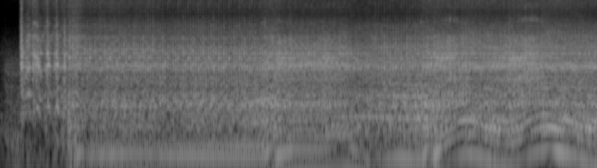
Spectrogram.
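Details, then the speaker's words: Mitsubishi Pajero turbo diesel after replacing vacuum hoses to fix power loss: cranks and catches cleanly, even idle, short revs bring a rising whoosh as the turbo audibly spools again, not heard for a while; power restored. "one thing I noticed was I could hear the turbo spooling up which I hadn't not noticed for a while"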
